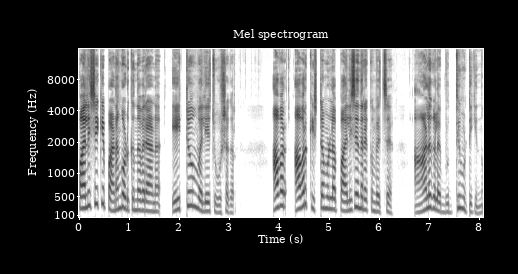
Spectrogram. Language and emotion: Malayalam, disgusted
